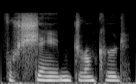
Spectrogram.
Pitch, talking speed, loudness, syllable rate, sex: 185 Hz, 130 wpm, -16 LUFS, 3.8 syllables/s, female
